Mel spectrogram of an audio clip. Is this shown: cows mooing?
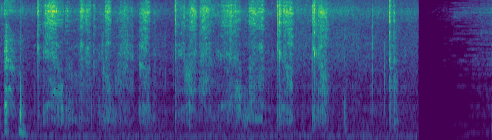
no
